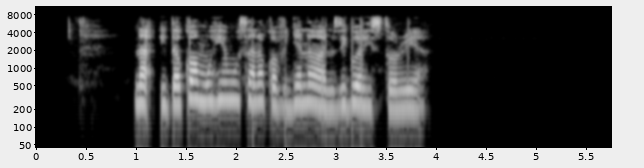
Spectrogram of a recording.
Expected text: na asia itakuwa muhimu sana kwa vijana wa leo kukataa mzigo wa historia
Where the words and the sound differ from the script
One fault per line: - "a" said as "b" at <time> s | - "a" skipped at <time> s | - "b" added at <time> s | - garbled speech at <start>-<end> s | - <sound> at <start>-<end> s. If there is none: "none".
- "asia" skipped at 1.2 s
- "leo kukataa" skipped at 2.9 s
